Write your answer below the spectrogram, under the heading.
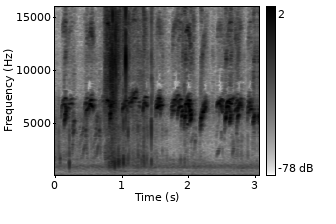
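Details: Birds in California at sunset in the evening: a busy flock of high, thin chirps and short twitters, with a brief louder rushing burst near one second over a low steady rumble.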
